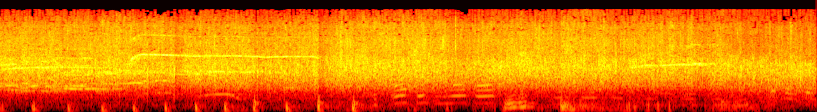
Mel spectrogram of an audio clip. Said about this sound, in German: Liebes Publikum, euer Applaus für den Kletterfelsen.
